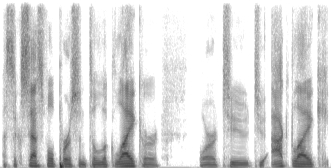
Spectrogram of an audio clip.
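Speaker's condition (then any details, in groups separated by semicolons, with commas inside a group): No condition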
